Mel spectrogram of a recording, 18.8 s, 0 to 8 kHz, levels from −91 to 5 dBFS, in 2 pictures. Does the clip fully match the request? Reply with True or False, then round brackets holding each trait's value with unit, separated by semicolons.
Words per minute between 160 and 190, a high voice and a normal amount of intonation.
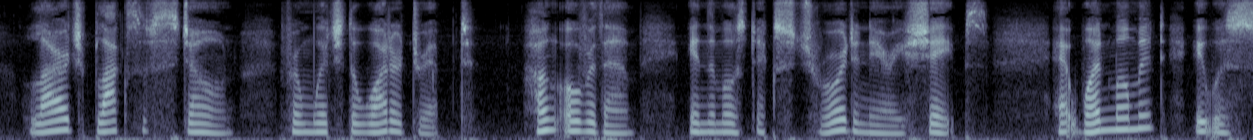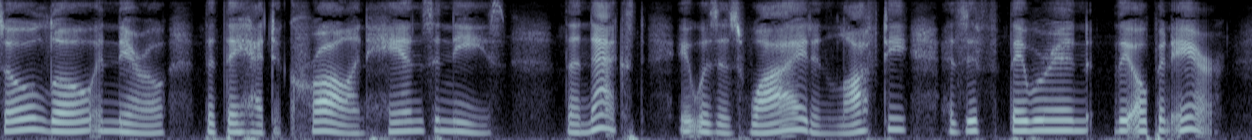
True (165 wpm; 195 Hz; 3.2 semitones)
